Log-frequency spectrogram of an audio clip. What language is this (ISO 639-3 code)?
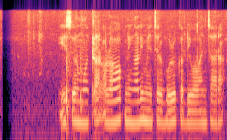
sun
